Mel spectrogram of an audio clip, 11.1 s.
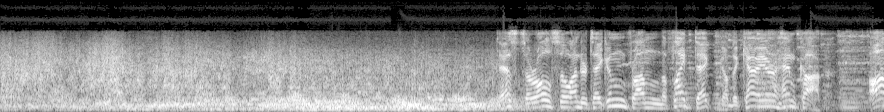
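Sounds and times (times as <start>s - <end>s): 
Regulus missile blasting off the cruiser Helena: 0.0s - 7.3s
speech: 6.3s - 11.0s.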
